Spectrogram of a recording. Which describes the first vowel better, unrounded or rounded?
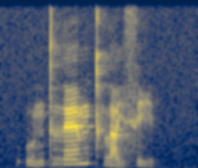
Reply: rounded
